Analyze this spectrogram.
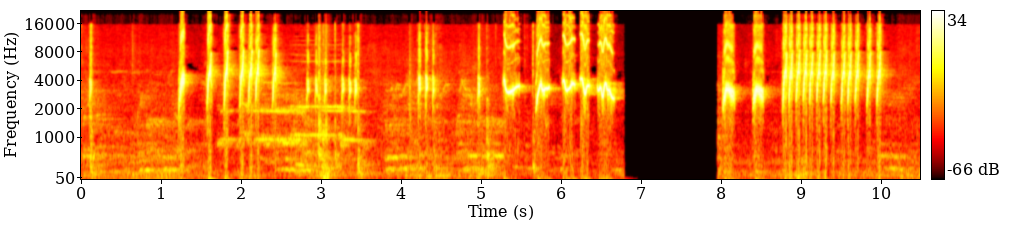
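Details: Scarlet minivet recording used to train white-rumped shamas: clusters of sharp chirps, then a run of loud upslurred whistles. After a brief silence comes a fast, dense burst of high ticking notes.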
